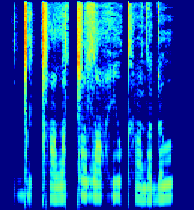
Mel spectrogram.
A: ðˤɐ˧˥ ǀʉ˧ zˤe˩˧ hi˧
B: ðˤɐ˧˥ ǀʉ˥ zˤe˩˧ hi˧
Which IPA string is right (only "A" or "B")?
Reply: A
